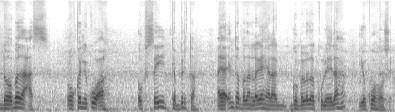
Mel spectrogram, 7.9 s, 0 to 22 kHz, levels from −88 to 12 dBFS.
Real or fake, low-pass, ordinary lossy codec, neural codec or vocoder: fake; none; none; codec, 44.1 kHz, 7.8 kbps, DAC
